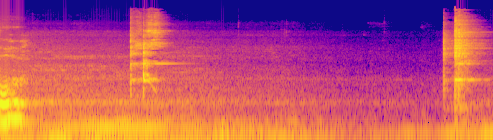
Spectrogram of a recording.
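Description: Metal spoon clinking against dishware twice, once about two seconds in and again near the end, each a short chink with a brief ring.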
